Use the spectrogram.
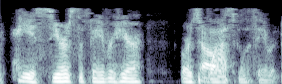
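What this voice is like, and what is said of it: Whispering. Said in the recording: “I'm gonna whisper to Dan.”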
